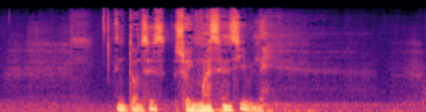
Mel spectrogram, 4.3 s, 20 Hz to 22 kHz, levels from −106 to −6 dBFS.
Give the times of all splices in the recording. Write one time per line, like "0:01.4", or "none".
none

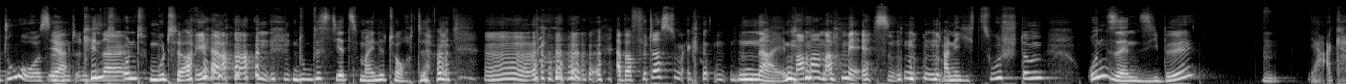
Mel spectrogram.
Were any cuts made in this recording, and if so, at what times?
0:09.4

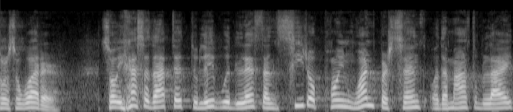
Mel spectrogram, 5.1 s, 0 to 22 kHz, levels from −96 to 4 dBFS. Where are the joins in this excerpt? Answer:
0:01.0

